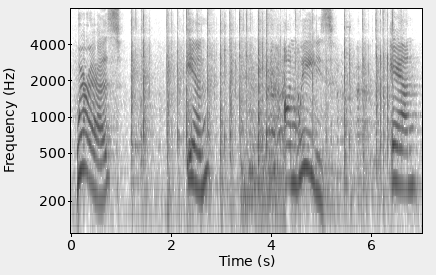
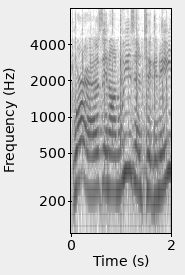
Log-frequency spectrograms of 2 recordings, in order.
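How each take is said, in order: First: It is read very slowly. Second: It is read very fast.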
